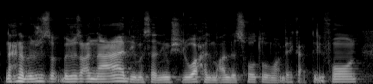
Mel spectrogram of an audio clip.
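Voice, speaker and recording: A man's voice: mid-range voice, steady tone, very fast. A man, a guest expert on a talk show, explaining at length with frequent restarts.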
